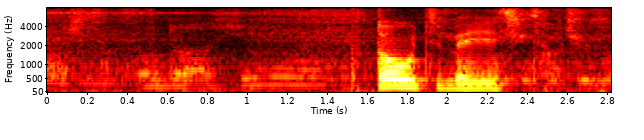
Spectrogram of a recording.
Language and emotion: Russian, neutral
